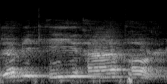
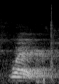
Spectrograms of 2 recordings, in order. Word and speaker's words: Weir: Ware, he spelled it W-E-I-R. It looked like Weir, but they pronounced it Ware.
